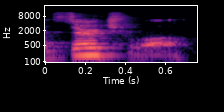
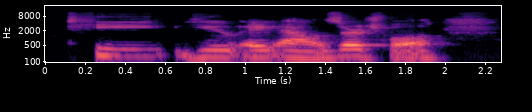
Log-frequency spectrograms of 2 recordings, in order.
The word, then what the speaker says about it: Zirtual: And I believe those folks there, I'm sorry, not Virtually, it's called a Zirtual, Z like zebra, IRTUAL, Zirtual.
